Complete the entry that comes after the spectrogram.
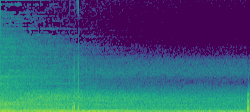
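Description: Distant fireworks: a fading rumble with a faint pop about a second and a half in, then sharp bangs right at the end. A low steady hum under it fades out in the first two or three seconds.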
